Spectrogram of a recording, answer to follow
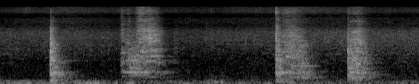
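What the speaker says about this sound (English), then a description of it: "We're going to add the Rotel and the tomatoes." Rotel and tomatoes hitting a hot Blackstone griddle in a Cajun stir fry, with four bursts of sizzling as the food is added and stirred, separated by a quieter steady background hiss.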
